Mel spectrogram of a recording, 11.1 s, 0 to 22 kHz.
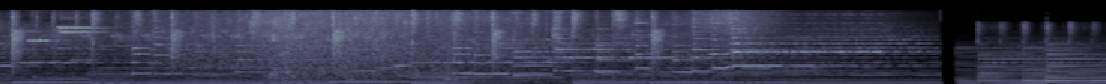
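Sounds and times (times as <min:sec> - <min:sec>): synth theme music with low bass: 0:00.0 - 0:11.0.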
